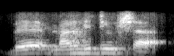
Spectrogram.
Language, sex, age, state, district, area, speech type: Bodo, male, 30-45, Assam, Kokrajhar, rural, conversation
